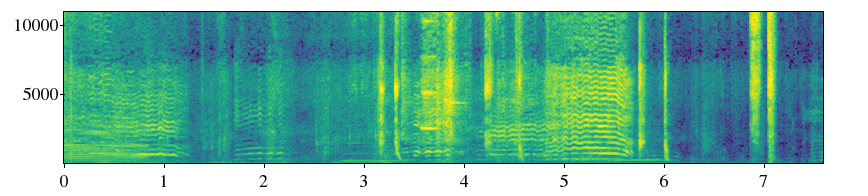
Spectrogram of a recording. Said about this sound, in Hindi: ये हमारी बकरी और भेड़े हैं।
